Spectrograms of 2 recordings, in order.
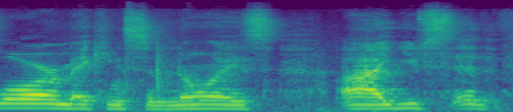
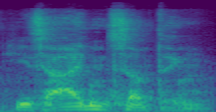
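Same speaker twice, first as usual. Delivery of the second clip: voice in your head; 7 semitones lower, 13 dB quieter than usual. Acted. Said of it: "the voice in your head goes".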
